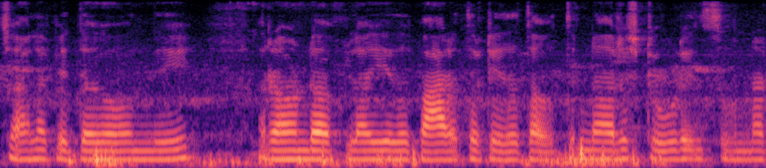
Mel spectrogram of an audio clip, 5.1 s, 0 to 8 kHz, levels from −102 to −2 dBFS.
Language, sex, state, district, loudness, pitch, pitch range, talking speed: Telugu, female, Andhra Pradesh, Guntur, -29 LUFS, 155 Hz, 155-160 Hz, 105 wpm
